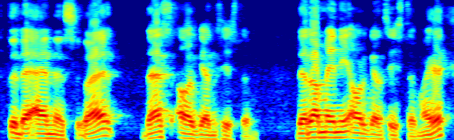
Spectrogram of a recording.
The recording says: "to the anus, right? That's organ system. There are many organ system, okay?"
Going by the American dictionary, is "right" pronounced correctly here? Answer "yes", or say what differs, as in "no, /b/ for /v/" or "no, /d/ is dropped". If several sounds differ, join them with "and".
no, /w/ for /ɹ/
